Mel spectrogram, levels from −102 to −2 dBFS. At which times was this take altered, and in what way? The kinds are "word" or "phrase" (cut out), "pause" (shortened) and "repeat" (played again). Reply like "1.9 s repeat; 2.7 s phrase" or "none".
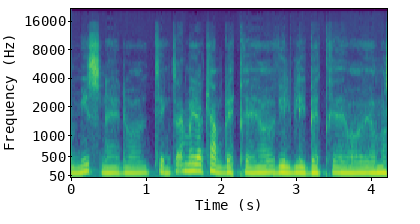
2.7 s word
